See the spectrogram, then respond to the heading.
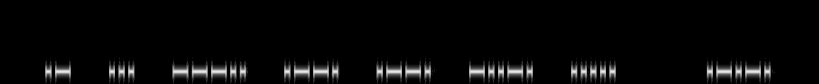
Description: Morse code, heard as a keyed tone, about 25 wpm, spaced as for 15 wpm, 600 Hz. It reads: AS8PP/5 <AR>
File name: QSO 302 15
